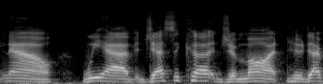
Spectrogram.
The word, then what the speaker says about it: Jemmott: And right now, we have Jessica Jemmott, who, did I pronounce that right?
